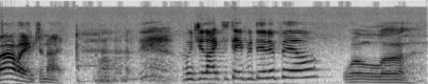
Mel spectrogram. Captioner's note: chuckles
